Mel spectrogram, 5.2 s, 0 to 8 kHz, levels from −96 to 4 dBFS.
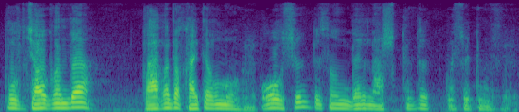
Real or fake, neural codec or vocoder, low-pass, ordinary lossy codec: fake; codec, 44.1 kHz, 3.4 kbps, Pupu-Codec; 7.2 kHz; Opus, 64 kbps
